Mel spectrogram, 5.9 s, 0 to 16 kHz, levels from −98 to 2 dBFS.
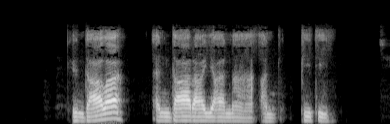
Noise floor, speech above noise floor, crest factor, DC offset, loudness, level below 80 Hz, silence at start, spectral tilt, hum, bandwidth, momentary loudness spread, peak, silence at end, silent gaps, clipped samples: under -90 dBFS; over 73 dB; 18 dB; under 0.1%; -18 LUFS; -58 dBFS; 1.1 s; -6.5 dB/octave; none; 6.8 kHz; 16 LU; -2 dBFS; 0.9 s; none; under 0.1%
